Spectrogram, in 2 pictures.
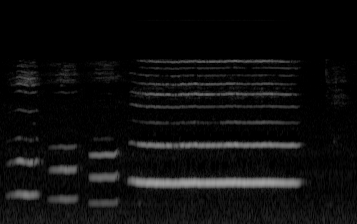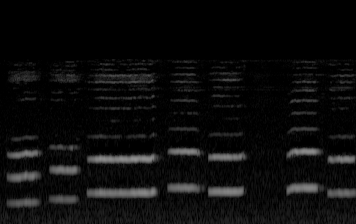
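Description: A woman's high, wordless sound-healing vocals: short separate sung notes jumping up and down in pitch, with one long held note of over two seconds about two seconds in and brief pauses between phrases.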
